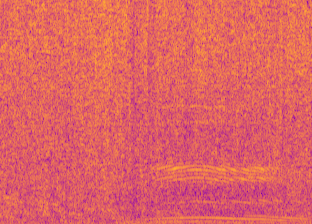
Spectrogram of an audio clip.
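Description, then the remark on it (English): Steady, dense rain hisses loudly and evenly throughout, with a faint low droning tone rising and falling beneath it. No one speaks. “Let's get to the good stuff. Please. Rain.”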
